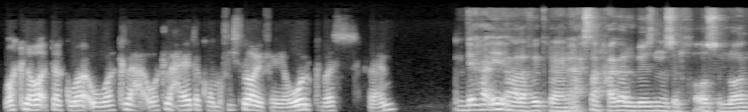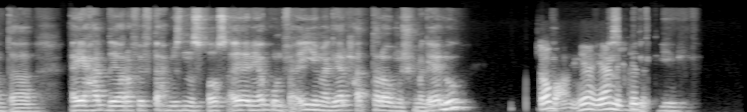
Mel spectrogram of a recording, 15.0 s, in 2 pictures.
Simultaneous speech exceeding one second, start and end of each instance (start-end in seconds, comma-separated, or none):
none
